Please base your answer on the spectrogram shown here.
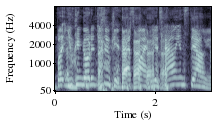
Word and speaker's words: Jiizuke: we call him, usually when people pronounce his name wrong, that is what we call him, but most of the time it's Jiizuke, because that's what he wants to be called.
